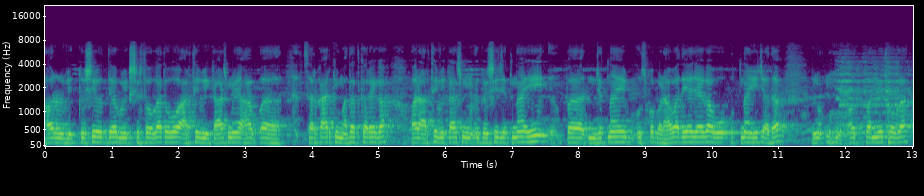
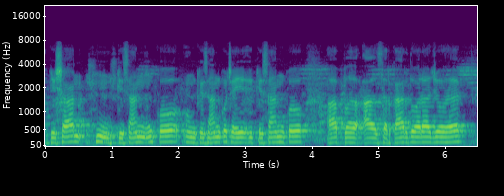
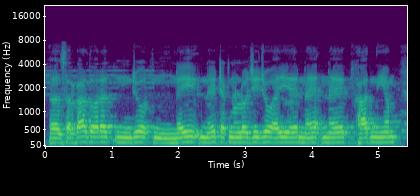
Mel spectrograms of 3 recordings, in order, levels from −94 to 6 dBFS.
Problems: none marked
